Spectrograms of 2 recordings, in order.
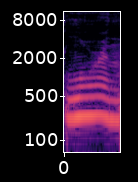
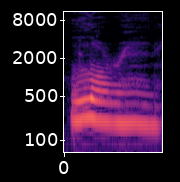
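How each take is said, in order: First: It sounds like the common English first name. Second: It is said with a French-style pronunciation. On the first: The speaker calls it right. "like how you say the name Lauren" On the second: The speaker calls it wrong. "not Lauren. He's not French"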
